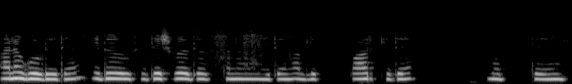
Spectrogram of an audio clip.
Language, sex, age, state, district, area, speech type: Kannada, female, 18-30, Karnataka, Davanagere, urban, spontaneous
